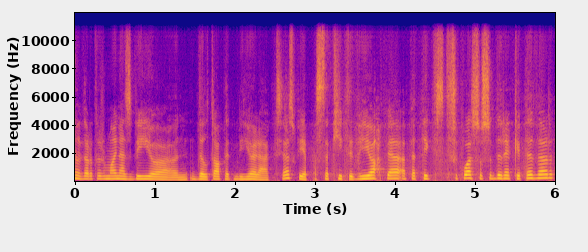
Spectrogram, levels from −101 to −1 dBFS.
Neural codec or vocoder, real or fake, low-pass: codec, 16 kHz in and 24 kHz out, 0.6 kbps, FocalCodec, streaming, 2048 codes; fake; 10.8 kHz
